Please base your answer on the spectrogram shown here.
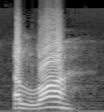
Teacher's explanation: اللام مفخمة لأن ما قبلها مفتوح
